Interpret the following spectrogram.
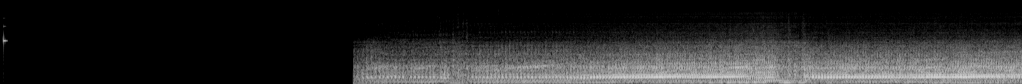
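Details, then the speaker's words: Honda Little Cub 88cc single: fast even clatter with thin rising tone on revs, dragging and clacking sound often above 35 km/h, recurring since last year despite prior chain replacement; cause unclear. "On dirait que ça traîne... et un bruit de claquement... Vous l'entendez, ce bruit, hein ? Ces bruits apparaissent souvent quand je roule à 35 km/h ou plus..."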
